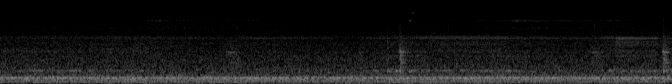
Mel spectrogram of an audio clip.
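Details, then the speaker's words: Japanese Sega Saturn Model 1: low motor hum with a faint click every couple of seconds as the drive spins the disc and keeps retrying but never loads; access light blinking; not reading discs. "it just sounds like he keeps trying but it's not going through"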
